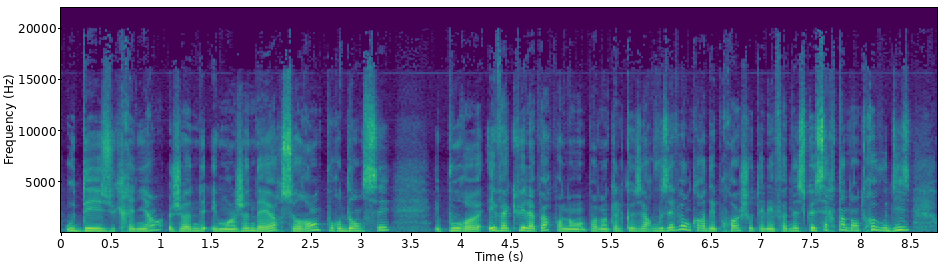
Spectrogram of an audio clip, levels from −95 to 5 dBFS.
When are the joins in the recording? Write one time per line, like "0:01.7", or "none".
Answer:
none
